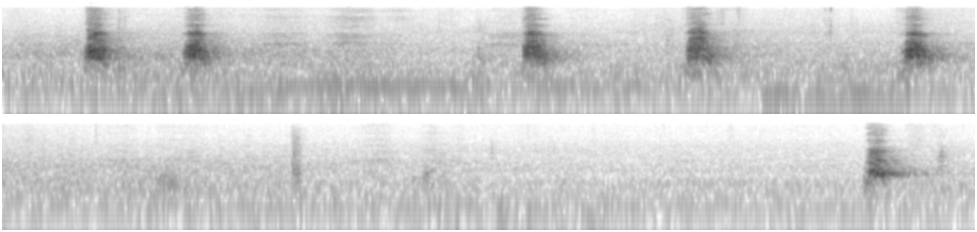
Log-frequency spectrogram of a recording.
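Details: Shaggy dog in Jeonju, North Jeolla Province, Korea, giving six sharp, bright barks: a quick pair, another pair about two seconds later, a single one, then a long pause before a last bark, over a faint low hum.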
